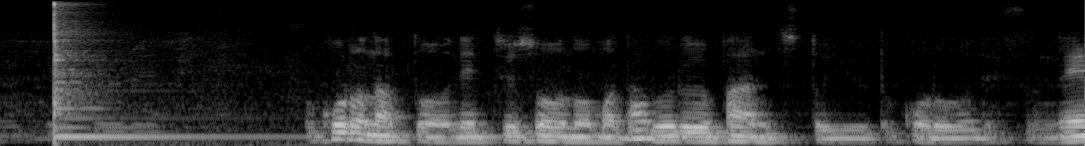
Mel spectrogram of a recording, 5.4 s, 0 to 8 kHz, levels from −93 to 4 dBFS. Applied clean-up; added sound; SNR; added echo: none; Bowed string instrument; 10 dB; reverberation time 0.4 s.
